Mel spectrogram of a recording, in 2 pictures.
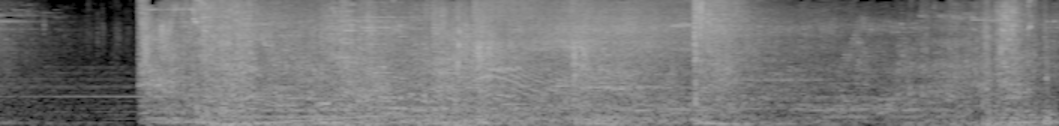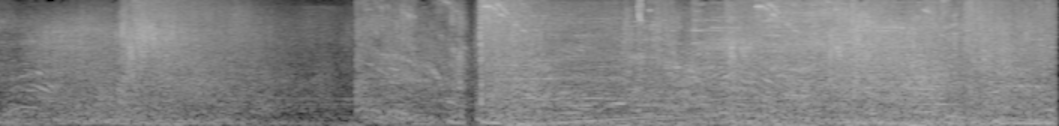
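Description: Magic blasts whoosh and crackle in a fast fight.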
